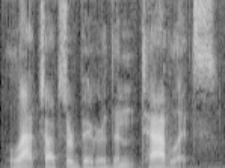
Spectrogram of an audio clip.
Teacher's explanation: when we use are in a sentence, it's usually unstressed and pronounced Laptops are bigger than tablets.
